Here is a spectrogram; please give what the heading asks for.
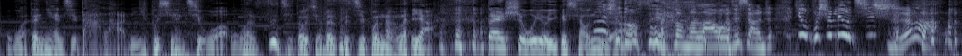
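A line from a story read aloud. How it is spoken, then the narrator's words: Old woman, laughing calmly. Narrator (Chinese): 这老妇人当时也没生气啊，就笑着说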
